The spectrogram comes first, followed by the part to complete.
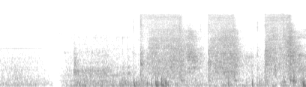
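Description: Faint rustling and rubbing as fabric is handled, in a few uneven swells, with a brief silent dropout about a second in.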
